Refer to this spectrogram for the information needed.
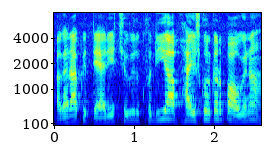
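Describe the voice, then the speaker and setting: A man's voice: high voice, fast talker, bright, forceful tone. A man giving informal exam-prep advice to students, with frequent check-in tags in a colloquial manner. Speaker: exam coaching teacher and channel host. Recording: clear background hiss.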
